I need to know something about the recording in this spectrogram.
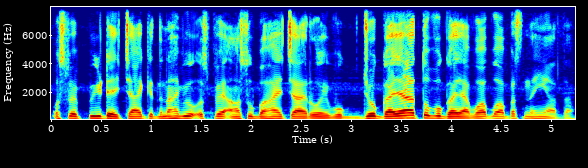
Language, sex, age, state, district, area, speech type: Urdu, male, 18-30, Uttar Pradesh, Saharanpur, urban, spontaneous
